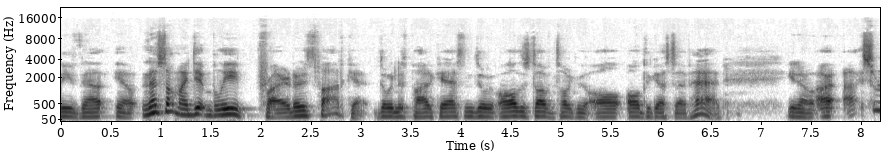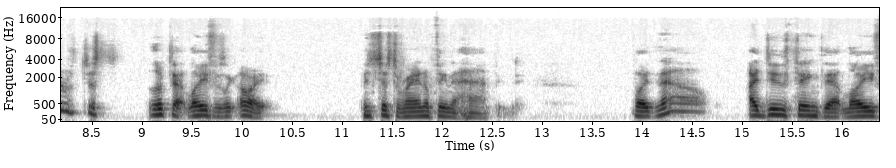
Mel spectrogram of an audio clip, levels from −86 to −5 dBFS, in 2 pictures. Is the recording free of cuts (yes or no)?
yes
